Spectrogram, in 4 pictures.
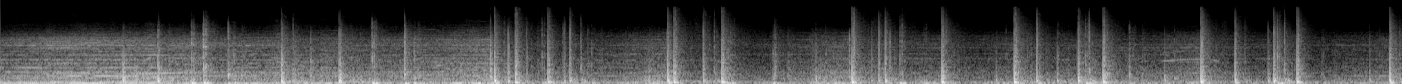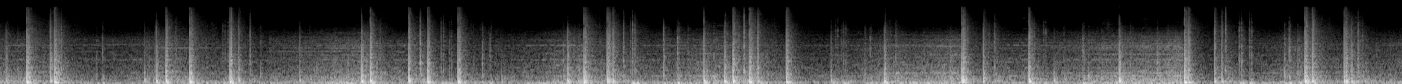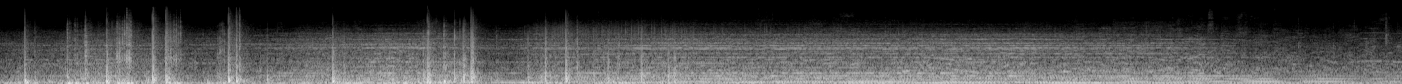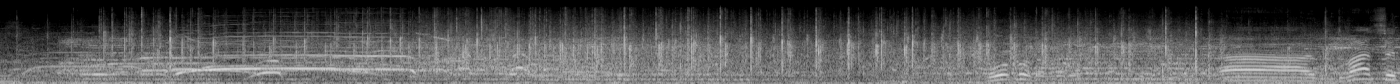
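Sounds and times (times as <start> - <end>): music playing: 0.0 - 56.0
fireworks bangs and crackles: 0.9 - 35.2.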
